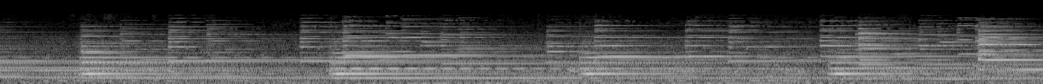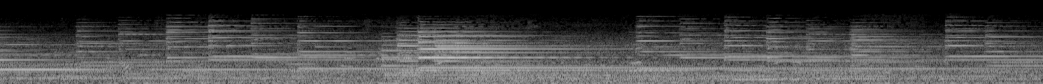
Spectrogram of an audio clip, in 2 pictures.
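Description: Several large church bells of Notre-Dame Cathedral, Luxembourg, pealing together: overlapping strikes of different pitches, each ringing on long after it is struck. The loudest strokes come about every two and a half seconds.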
